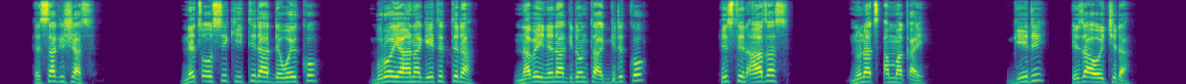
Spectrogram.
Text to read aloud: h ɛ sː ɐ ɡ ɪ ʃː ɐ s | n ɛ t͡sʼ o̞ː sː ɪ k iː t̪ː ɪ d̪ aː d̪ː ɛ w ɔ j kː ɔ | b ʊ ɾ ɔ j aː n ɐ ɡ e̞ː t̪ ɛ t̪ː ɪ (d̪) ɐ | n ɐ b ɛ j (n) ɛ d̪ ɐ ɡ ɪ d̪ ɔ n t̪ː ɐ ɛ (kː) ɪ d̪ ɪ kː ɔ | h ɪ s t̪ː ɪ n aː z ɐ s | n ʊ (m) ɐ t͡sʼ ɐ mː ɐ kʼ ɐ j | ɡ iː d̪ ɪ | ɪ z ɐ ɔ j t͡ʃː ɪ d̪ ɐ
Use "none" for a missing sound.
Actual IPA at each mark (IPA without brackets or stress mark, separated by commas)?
d̪, n, ɡː, n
